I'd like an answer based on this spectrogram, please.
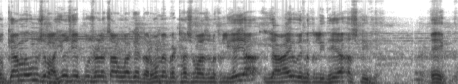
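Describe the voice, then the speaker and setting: A man's raised, projected voice at a high pitch and moderate pace, with noticeable background noise. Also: ordinary pitch variation. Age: 60s. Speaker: community representative. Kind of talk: media interview.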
